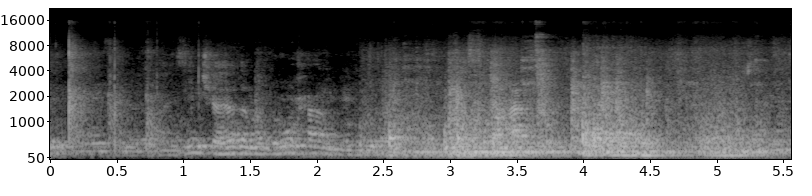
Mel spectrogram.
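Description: A middle-aged man speaks animatedly nearby.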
